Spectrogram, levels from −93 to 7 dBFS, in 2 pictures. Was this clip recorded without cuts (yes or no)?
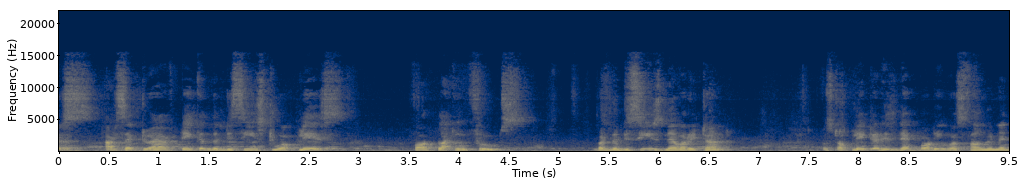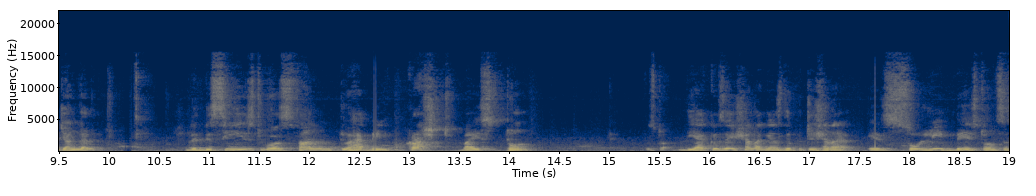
yes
